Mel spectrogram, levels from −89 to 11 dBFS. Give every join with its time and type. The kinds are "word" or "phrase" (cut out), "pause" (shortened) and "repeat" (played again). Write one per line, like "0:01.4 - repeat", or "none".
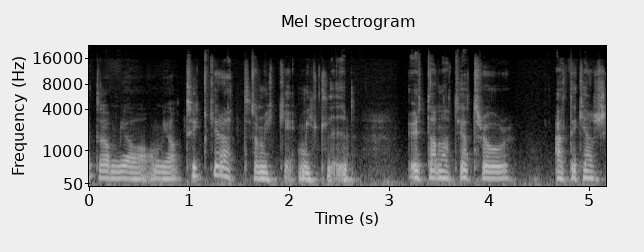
0:01.6 - phrase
